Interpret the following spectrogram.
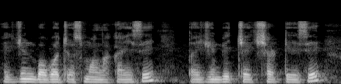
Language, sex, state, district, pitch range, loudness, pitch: Nagamese, male, Nagaland, Dimapur, 110-125 Hz, -18 LUFS, 115 Hz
